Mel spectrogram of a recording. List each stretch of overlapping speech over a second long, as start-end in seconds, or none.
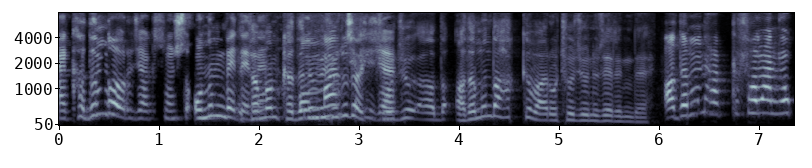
1.8-3.5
